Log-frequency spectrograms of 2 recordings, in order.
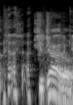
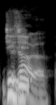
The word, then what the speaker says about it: Giugiaro: So, Giugiaro. Okay, you gotta say it like that. – Giugiaro.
